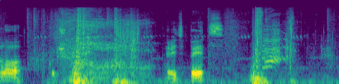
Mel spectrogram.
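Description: A heavy club thuds against a body.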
